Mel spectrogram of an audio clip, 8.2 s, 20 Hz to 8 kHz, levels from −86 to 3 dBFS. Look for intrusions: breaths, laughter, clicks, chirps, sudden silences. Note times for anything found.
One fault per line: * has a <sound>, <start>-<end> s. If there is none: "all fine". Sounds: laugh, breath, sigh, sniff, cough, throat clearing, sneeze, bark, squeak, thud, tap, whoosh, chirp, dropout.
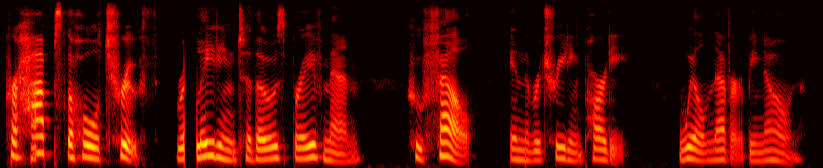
* has a dropout, 1.8-2.0 s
